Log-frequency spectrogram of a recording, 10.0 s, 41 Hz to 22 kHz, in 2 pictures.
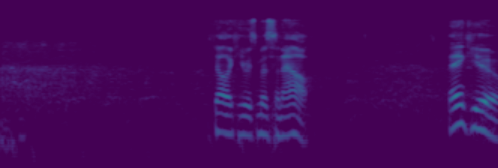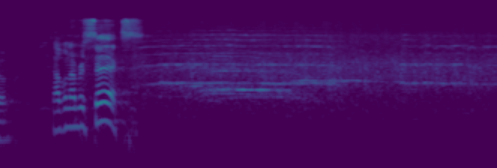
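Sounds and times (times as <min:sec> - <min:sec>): audience applauding: 0:06.4 - 0:09.9.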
